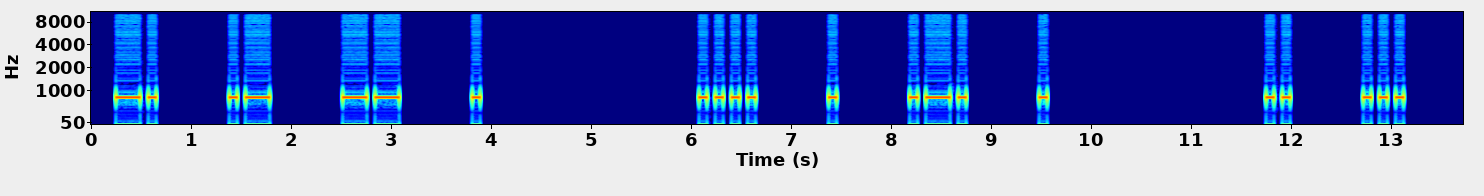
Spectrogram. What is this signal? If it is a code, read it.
Morse code, heard as a keyed tone, about 15 wpm, spaced as for 8 wpm, 800 Hz. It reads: NAME HERE IS
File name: (spaced) / QSOs Spaced-mp3s / WA7QOX 2 @13 sp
